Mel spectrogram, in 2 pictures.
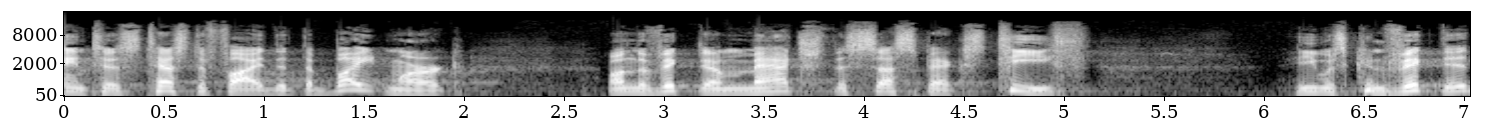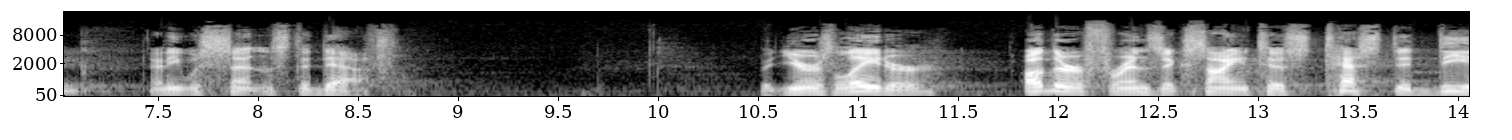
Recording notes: Easter message delivered during the Tradtional Worship service.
